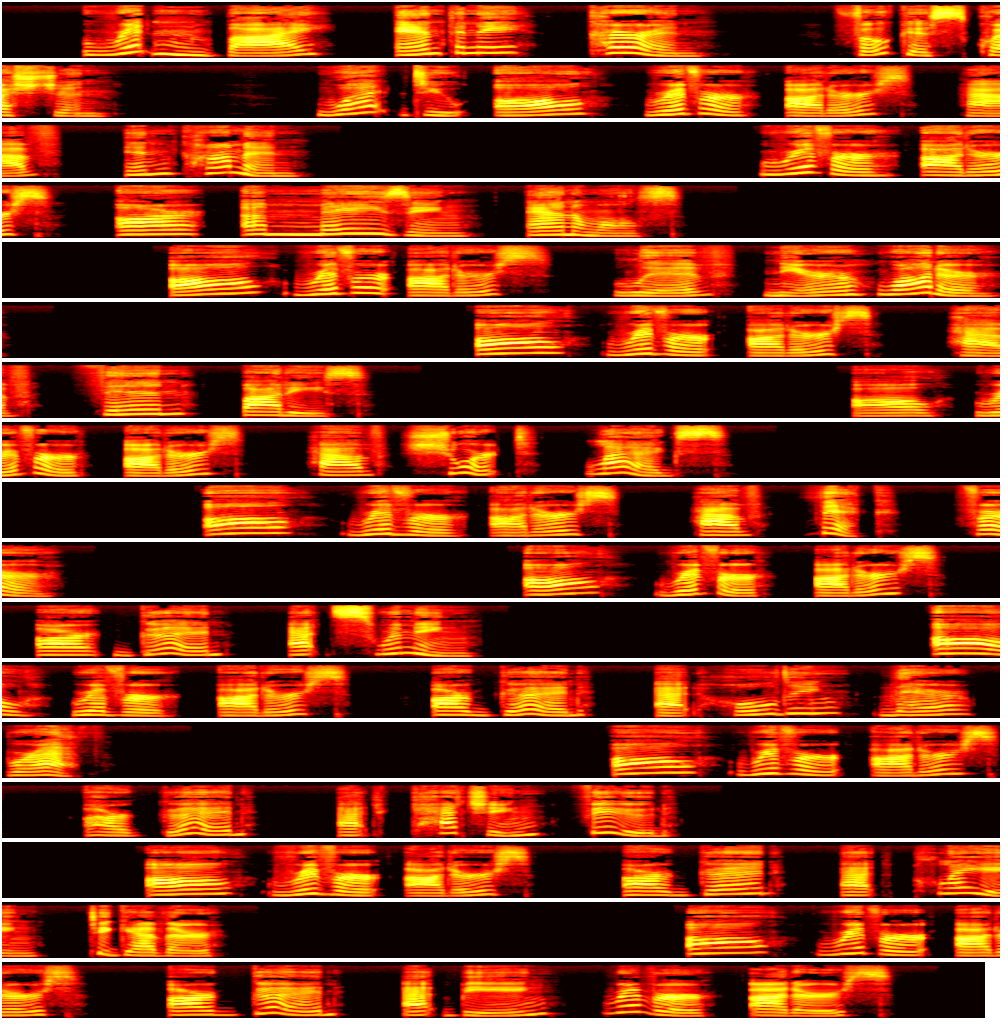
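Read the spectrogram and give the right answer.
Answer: They all live near water, have thin bodies, short legs and thick fur, and are good at swimming, holding their breath, catching food and playing together.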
